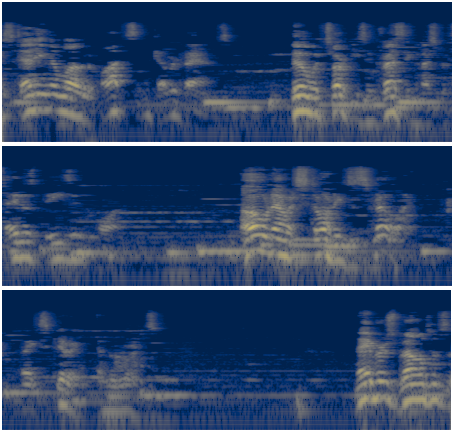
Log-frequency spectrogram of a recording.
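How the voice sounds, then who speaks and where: A man's voice: a little high, rough recording. Man reading to children over music. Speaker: children's story reader and host. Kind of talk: storybook reading aloud to children.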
